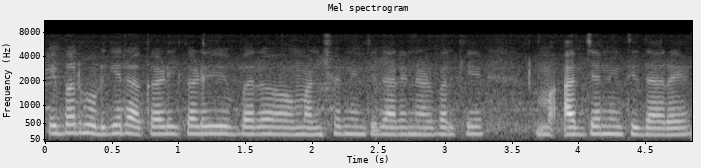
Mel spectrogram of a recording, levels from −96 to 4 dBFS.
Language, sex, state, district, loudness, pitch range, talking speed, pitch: Kannada, female, Karnataka, Bidar, -20 LUFS, 190-205 Hz, 125 wpm, 200 Hz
